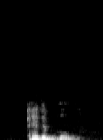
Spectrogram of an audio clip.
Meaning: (adjective) 1. Capable of being eaten without harm; suitable for consumption; innocuous to humans 2. Capable of being eaten without disgust or disrelish
- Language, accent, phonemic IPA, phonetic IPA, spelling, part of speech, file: English, Southern England, /ˈɛdɪbəl/, [ˈɛdɪbɫ̩], edible, adjective / noun, LL-Q1860 (eng)-edible.wav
